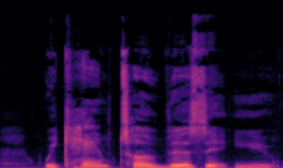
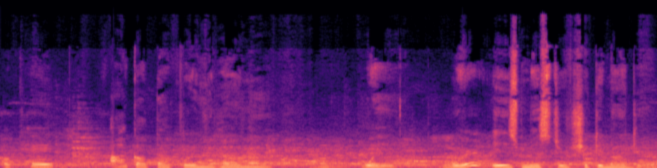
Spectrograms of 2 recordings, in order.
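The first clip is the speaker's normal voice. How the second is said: loud, eager fast-food cashier; 11 dB louder than usual. Acted. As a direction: shout the order back like a cashier.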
